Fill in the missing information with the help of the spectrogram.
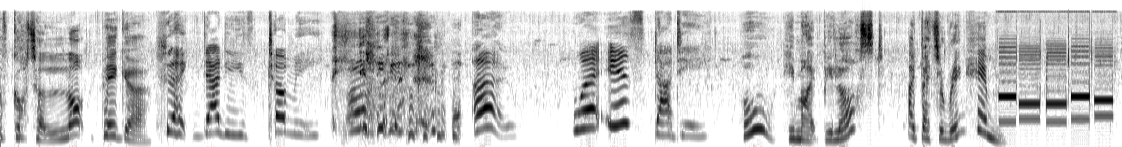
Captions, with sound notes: -The fish have got a lot bigger. -Like Daddy's tummy! (ALL LAUGH) Oh. Where is Daddy? Oh, he might be lost. I'd better ring him.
